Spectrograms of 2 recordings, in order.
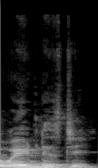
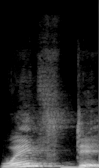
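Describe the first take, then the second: First: ওয়েডনেসডে as wed-nes-day; common mispronunciation. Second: ওয়েডনেসডে as two-beat wens-day; correct pronunciation. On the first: Teacher quotes what many say, three-beat wed-nes-day for ওয়েডনেসডে. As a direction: voice the first D of ওয়েডনেসডে. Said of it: "অনেকেই বলে". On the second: Teacher gives the correct form, ওয়েডনেসডে as wens-day. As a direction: leave the first D of ওয়েডনেসডে silent, wens-day. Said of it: "সঠিক উচ্চারণ কি?". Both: Shown as a demonstration.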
